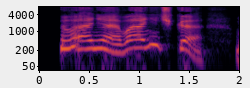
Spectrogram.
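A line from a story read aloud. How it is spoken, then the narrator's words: Piercing shriek behind wall. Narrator (Russian): взвизгнул пронзительный голос за стеной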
